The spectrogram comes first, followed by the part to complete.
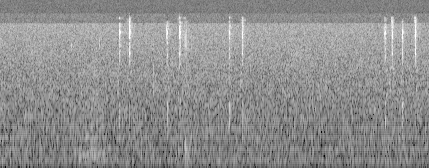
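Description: Near silence, with a few very faint clicks from a computer mouse, a couple of them in quick pairs, as a list is scrolled and selected on screen.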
